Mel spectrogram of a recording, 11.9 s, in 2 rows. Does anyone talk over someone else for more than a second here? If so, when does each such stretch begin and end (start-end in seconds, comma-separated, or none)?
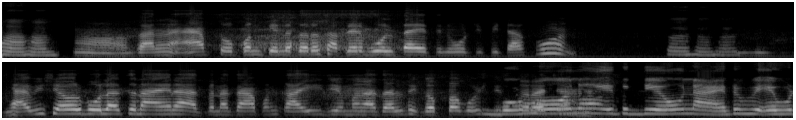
none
